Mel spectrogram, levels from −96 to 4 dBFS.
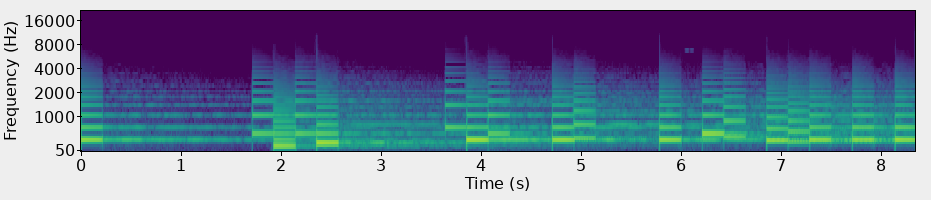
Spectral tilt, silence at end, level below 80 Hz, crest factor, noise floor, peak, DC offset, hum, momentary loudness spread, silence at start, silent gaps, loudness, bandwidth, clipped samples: -11 dB/octave; 0 s; -62 dBFS; 14 dB; -43 dBFS; -8 dBFS; under 0.1%; none; 20 LU; 0 s; none; -20 LUFS; 3.8 kHz; under 0.1%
